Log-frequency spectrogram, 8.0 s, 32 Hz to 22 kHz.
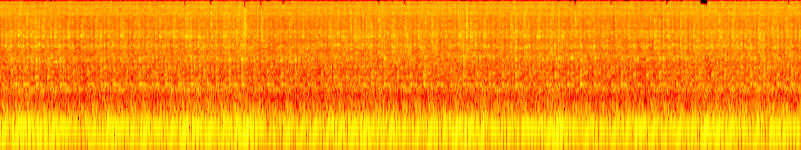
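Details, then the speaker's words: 1958 Chevrolet Bel Air rebuilt engine at idle, warming up after cooldown, rear wheels jacked up: deep idle with a faint irregular tapping up front. Noise remains with the belt off, so not the water pump; owner suspects something behind the timing cover. "She makes some noises up front. I don't know what it is. I pulled that belt off and started it, and it still made it. So it's not the water pump or nothing. Thinking it's something behind that timing cover."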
